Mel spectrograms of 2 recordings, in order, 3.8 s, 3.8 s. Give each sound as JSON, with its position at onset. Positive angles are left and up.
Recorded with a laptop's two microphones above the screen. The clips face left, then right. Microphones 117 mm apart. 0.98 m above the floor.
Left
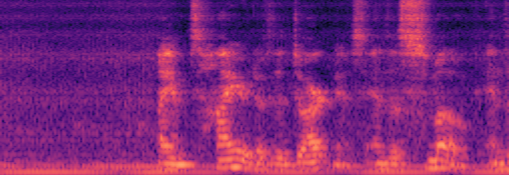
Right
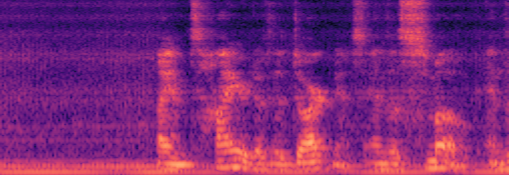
{"t": 1.2, "sound": "a man speaking", "side_deg": -40, "distance_m": 1.1}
